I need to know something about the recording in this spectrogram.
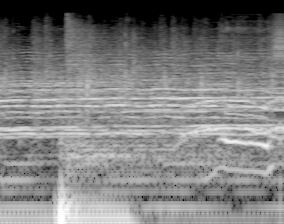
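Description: A live band's held chord on keyboard and bass ringing out, with one sharp thump about half a second in; the bass cuts off about a second in while the keyboard chord sustains, and voices come up over it.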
